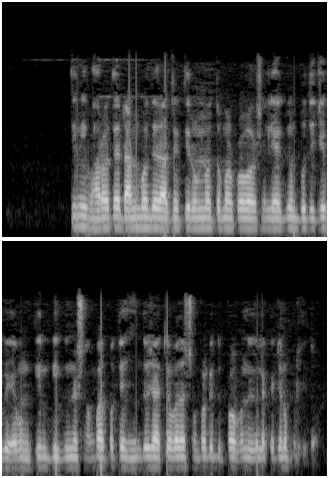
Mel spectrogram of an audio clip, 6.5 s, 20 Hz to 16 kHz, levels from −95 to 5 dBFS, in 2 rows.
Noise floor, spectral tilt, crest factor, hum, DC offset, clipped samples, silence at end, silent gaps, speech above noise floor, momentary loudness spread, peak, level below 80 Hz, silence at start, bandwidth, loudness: -74 dBFS; -5 dB/octave; 20 dB; none; under 0.1%; under 0.1%; 0.1 s; none; 52 dB; 11 LU; -4 dBFS; -58 dBFS; 0.7 s; 7.8 kHz; -23 LUFS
